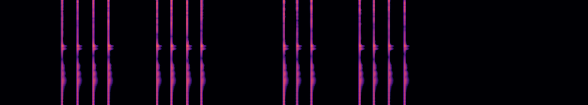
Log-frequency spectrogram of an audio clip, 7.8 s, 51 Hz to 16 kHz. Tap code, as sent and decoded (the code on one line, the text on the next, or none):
4-4 3-4
TO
